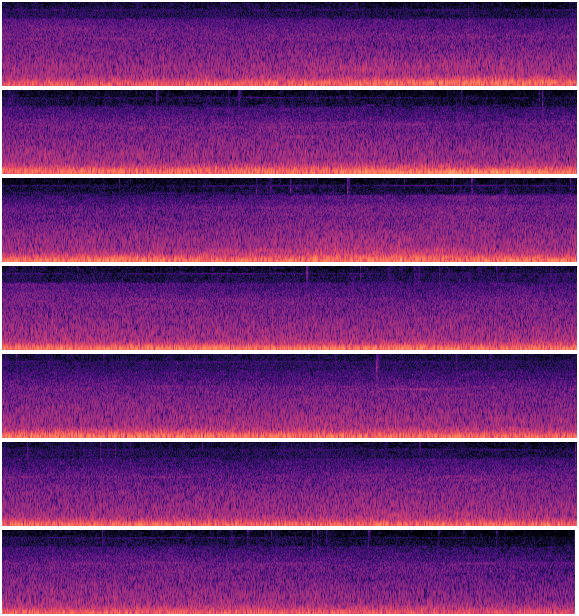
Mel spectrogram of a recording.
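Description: Low, steady rumble of jet aircraft engines in an airport ambience, swelling a little twice and fading near the end.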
